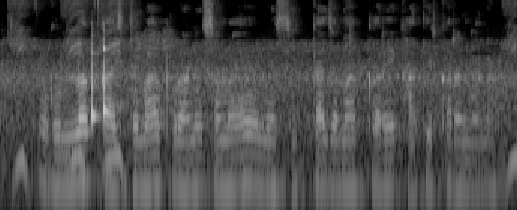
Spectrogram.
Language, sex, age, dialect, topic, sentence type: Bhojpuri, female, 31-35, Western, banking, statement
